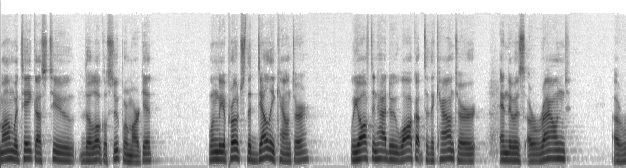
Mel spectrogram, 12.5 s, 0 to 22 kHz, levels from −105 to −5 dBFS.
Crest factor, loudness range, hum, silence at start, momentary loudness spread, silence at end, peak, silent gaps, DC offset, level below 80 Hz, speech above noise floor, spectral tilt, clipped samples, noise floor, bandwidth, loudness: 16 dB; 3 LU; none; 0 s; 9 LU; 0 s; -8 dBFS; none; under 0.1%; -70 dBFS; 49 dB; -6.5 dB/octave; under 0.1%; -73 dBFS; 16 kHz; -25 LUFS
